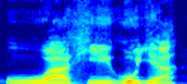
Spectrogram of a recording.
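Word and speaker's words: Ouahigouya: Usted, padre Venceslao, es de la diócesis de Ouaghigouya, en el norte de Burkina Faso.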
